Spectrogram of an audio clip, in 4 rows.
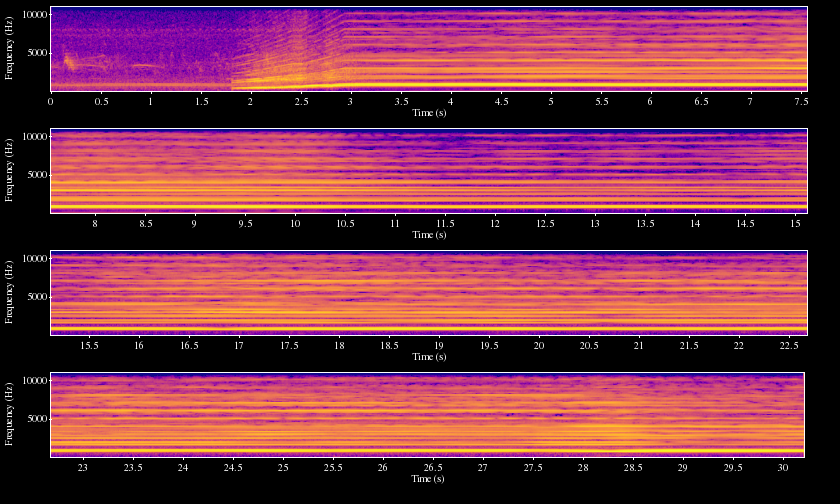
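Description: Whelen WPS-3016 electronic siren sounding its alert tone: about two seconds in it sweeps up in pitch over a second, then holds a loud, steady two-note tone that swells and fades slightly as the horn rotates.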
